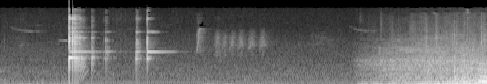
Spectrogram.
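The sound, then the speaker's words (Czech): Glasses of wine and beer clink together in a toast at a picnic, two bright ringing taps with a short shimmering tail, followed by a rising, rushing hiss toward the end. “No tak já si dám víno, co ty? Já mám dneska pivečko zrovna.”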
